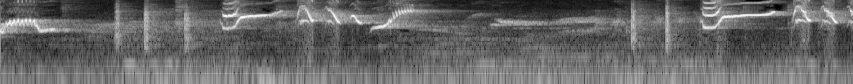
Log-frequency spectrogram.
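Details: Popular with songbird keepers, a white-rumped shama delivers high whistled notes with sharp upward flicks and short clicks, pausing between bursts of rapid, bright phrases.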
